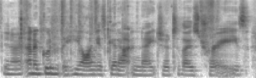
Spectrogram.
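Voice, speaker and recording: A woman's voice: on the low side, fairly even intonation, brisk, fairly bright tone, slight background noise. A woman in her forties giving a casual intuitive card reading, rambling and frank and swearing now and then. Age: 40s. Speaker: intuitive card reader and menopause mentor.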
